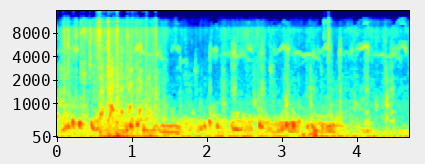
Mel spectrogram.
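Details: Several white homing pigeons indoors, giving loud, low, warbling coos one after another almost without pause, a dense burbling chorus, with faint high squeaks over the top.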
